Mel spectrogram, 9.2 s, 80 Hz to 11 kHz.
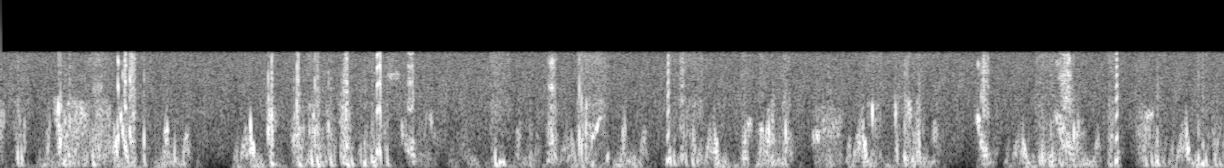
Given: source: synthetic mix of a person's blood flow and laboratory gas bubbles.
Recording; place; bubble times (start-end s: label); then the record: Doppler ultrasound of blood flow; precordium
0.00-0.03 s: bubbles
0.09-0.22 s: bubbles
0.39-1.15 s: bubbles
1.27-1.35 s: bubbles
1.98-2.10 s: bubbles
2.17-3.28 s: bubbles
3.67-3.82 s: bubbles
3.95-4.03 s: bubbles
4.08-4.20 s: bubbles
4.31-4.59 s: bubbles
4.96-5.27 s: bubbles
5.54-5.93 s: bubbles
6.08-6.33 s: bubbles
6.50-6.61 s: bubbles
6.69-6.94 s: bubbles
6.97-7.04 s: bubbles
7.31-7.49 s: bubbles
7.75-8.14 s: bubbles
8.29-8.42 s: bubbles
8.51-8.77 s: bubbles
8.96-9.19 s: bubbles
From the record:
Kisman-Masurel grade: 343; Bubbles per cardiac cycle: rolling drumbeat, 9 or more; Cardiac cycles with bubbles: 100%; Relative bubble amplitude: loud (0.450 to 0.775); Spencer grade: 3 (all of the cardiac periods contain showers or single bubble signals, but not dominating or overriding the cardiac motion signals); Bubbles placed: only in the low amplitude regions of the cardiac cycle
